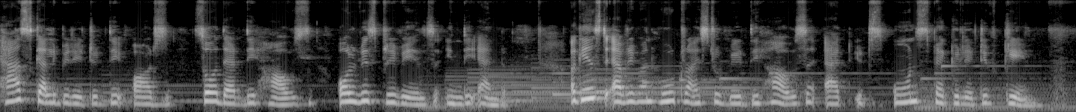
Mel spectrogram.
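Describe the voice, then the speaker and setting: Over music in the background, a woman with an Indian accent talks at a fairly slow pace with lively intonation. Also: medium pitch for a woman. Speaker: audiobook narrator. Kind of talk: audiobook reading.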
